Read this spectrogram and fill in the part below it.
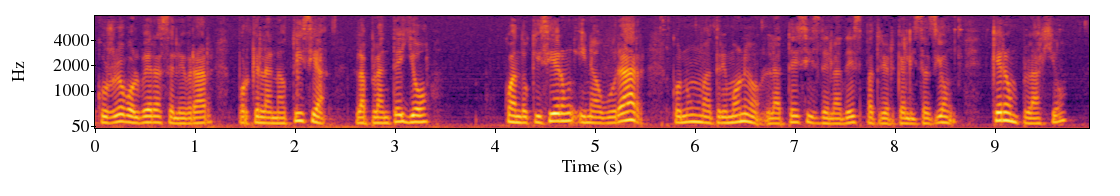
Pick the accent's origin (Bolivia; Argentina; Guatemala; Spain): Bolivia; Porque yo también soy boliviana y estoy haciendo mi trabajo.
